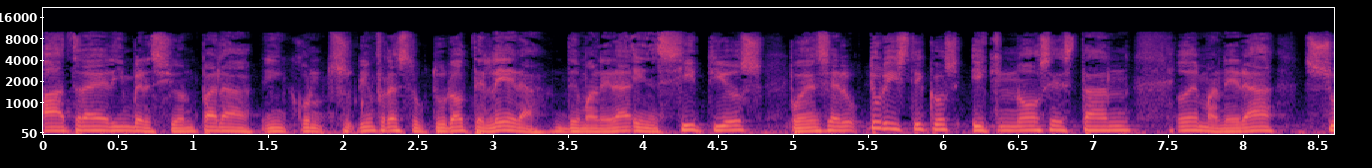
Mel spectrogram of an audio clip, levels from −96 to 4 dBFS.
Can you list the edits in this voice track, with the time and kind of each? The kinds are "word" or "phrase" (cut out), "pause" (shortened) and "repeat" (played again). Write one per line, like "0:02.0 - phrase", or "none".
0:02.1 - word
0:03.9 - word
0:04.9 - word
0:05.5 - word
0:06.3 - word
0:07.6 - word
